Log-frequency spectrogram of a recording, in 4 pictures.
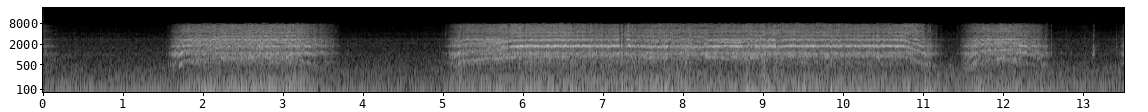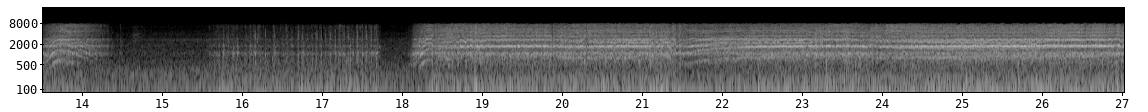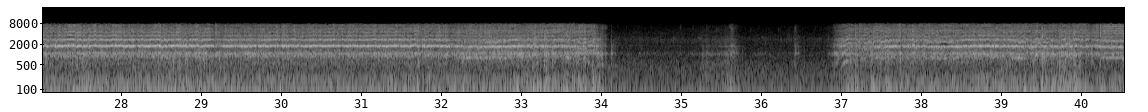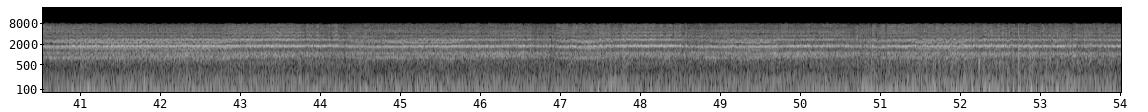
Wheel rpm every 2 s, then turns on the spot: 120, 30, 200, 220, 200, 70, 20, 10, 100, 210, 190, 220, 220, 240, 230, 230, 80, 20, 200, 220, 210, 230, 220, 220, 220, 220, 230.
10-16 32-34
